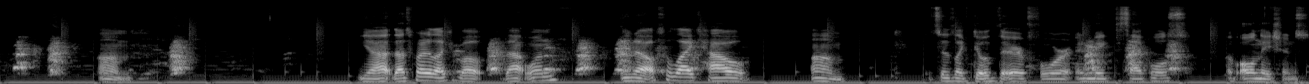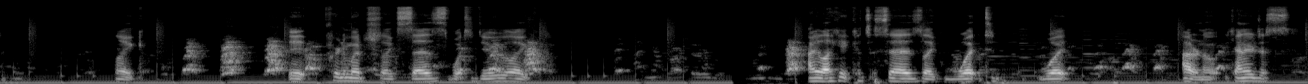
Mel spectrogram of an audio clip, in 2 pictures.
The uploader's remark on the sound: Sorry about the background noises.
